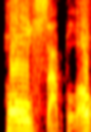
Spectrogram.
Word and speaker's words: Holsapple: So we're going to be talking to Eric Holsapple. Did I pronounce that right? – Like Holsapple. – Holsapple. Okay. Holsapple. All right.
